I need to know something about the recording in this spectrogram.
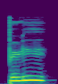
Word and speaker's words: plus: Okay, so you can see that I don't pronounce it final S.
